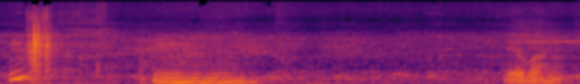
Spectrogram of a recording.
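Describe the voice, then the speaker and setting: A woman teacher explaining methods for teaching young children, speaking slowly and repetitively, spelling words out letter by letter with many drawn-out "aa" fillers. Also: medium pitch, huge pitch swings, creaky, music in the background. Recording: echoey room with faint ambient noise.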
